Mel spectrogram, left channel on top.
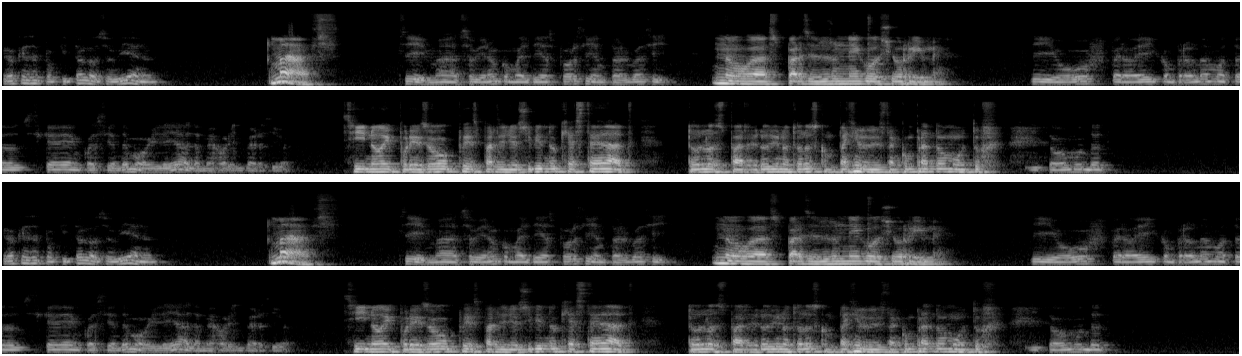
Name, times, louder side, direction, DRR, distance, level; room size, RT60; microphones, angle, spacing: voice 1, 0.0-1.6 4.0-6.6 10.3-15.2 22.6-23.4, equal, 5° left, 0.7 m, -29 dB
voice 2, 2.6-3.3 7.1-9.4 15.8-18.7 19.2-22.7, left 1 dB, 40° left, 1.1 m, -21 dB
6.9 x 3.5 x 5.2 m
head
